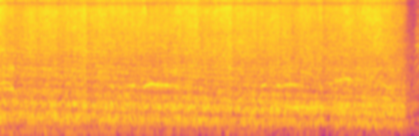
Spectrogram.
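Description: Hot-air balloon's propane burner firing in one long blast, a loud steady roar that cuts off abruptly at the end.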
